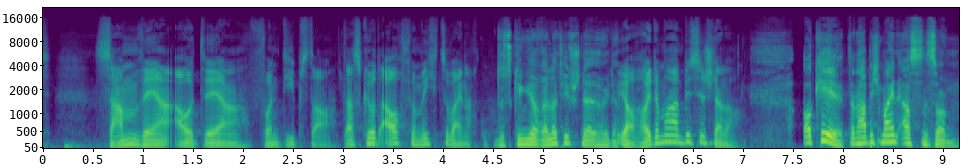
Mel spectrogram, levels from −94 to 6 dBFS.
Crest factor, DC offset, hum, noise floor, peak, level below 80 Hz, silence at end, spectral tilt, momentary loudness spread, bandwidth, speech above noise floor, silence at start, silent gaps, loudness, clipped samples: 18 dB; under 0.1%; none; -40 dBFS; 0 dBFS; -40 dBFS; 0 s; -6 dB/octave; 13 LU; 15 kHz; 21 dB; 0.2 s; none; -19 LUFS; under 0.1%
